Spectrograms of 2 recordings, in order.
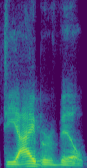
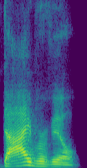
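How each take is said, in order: First: The name is pronounced the standard, navigation-voice way. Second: The name is pronounced the local, regional way. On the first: This is how the navigation system said it. The speaker calls it right. "the G P S was like" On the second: This is how the speaker thought it should be said. The speaker calls it wrong. "no, it's D'Iberville"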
